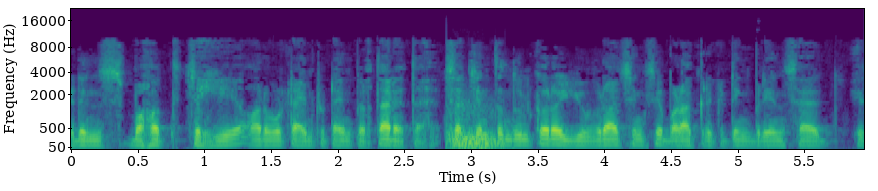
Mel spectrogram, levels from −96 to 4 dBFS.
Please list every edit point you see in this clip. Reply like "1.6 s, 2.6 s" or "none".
2.8 s

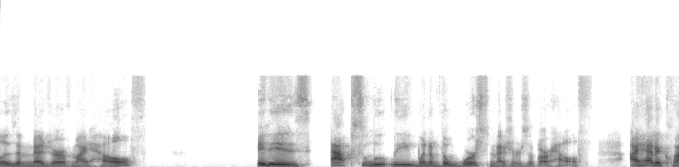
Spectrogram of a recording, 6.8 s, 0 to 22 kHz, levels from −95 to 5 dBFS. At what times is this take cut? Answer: none

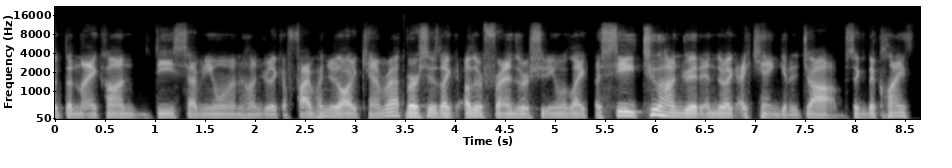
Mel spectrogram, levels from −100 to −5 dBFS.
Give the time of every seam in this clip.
5.3 s

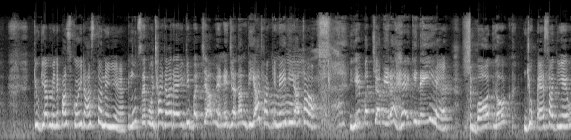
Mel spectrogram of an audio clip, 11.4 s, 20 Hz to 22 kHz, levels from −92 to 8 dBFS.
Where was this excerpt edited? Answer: 2.5 s, 9.4 s

